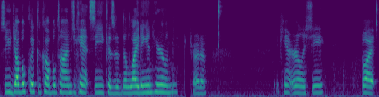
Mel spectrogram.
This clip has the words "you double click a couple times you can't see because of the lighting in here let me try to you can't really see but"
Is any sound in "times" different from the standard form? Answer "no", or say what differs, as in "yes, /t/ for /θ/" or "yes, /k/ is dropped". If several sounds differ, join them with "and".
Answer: no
